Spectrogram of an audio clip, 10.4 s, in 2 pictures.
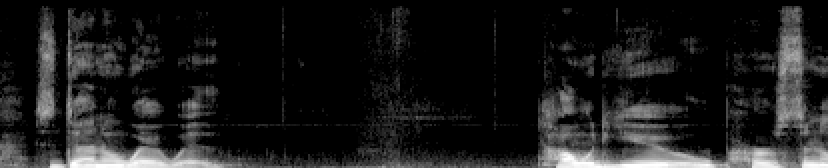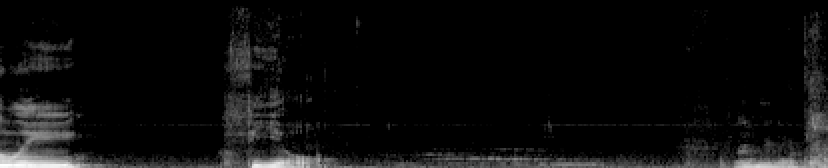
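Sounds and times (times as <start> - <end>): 
hiss: 0.0 - 10.3
speech: 0.2 - 1.5, 3.4 - 5.8, 6.7 - 7.2, 9.8 - 10.3
pet cat meowing: 7.6 - 8.8.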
